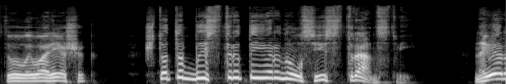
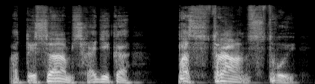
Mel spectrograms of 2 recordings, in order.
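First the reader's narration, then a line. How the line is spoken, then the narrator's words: Angry grumble. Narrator (Russian): сердито проворчал Пашек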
